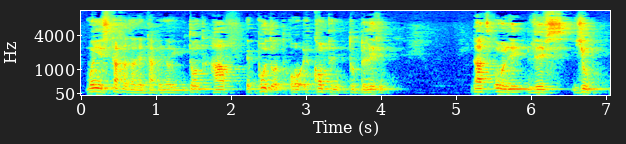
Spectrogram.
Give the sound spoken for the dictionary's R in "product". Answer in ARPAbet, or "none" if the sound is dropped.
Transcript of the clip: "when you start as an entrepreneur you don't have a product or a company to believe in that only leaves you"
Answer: none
